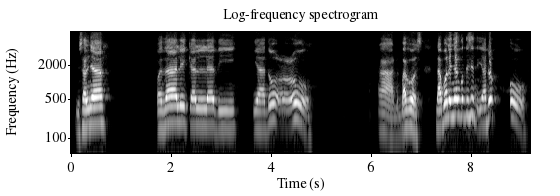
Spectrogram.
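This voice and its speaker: A man teaching a small group how to recite, saying letter sounds slowly again and again and then correcting them. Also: high voice, darkish tone. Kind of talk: tajweed lesson to a small group. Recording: slightly dull lo-fi recording.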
